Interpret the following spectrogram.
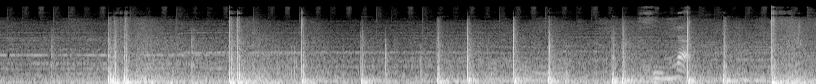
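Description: Aerial fireworks going off: about a dozen sharp booms at irregular intervals. The first loud one comes nearly two seconds in, and each has a rumbling, echoing tail.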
